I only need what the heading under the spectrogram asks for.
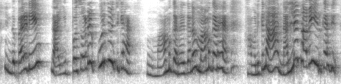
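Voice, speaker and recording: A woman's voice: very high voice, sing-song, fast, heavy background noise. A woman voicing an indignant young woman who scolds and curses her friend's cruel in-laws. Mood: vengeful. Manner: scolding, cursing, heated. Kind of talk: Tamil audio story acting.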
